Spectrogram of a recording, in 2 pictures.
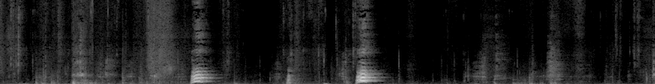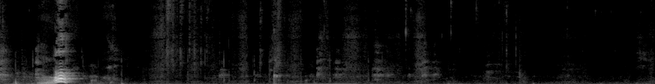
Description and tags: My dog barking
